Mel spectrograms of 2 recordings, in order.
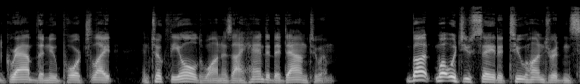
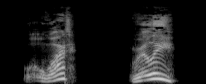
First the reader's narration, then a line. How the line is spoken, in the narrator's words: David sputtered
